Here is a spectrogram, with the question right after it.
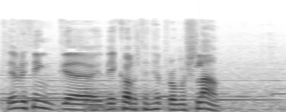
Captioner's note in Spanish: Hebreo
